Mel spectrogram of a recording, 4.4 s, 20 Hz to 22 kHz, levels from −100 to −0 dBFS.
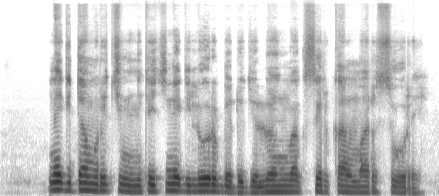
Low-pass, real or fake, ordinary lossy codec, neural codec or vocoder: none; fake; none; codec, 44.1 kHz, 2.6 kbps, SNAC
